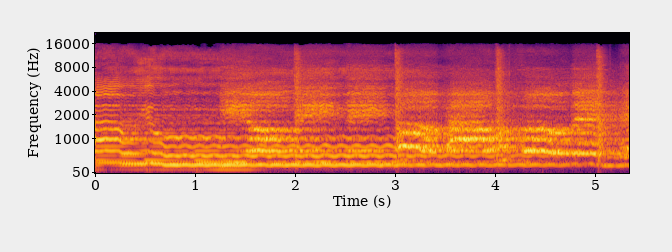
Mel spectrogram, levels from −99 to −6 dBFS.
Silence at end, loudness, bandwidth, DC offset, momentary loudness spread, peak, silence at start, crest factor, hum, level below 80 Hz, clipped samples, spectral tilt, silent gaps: 0 s; -16 LUFS; 16 kHz; under 0.1%; 4 LU; -4 dBFS; 0 s; 14 dB; none; -68 dBFS; under 0.1%; -2.5 dB/octave; none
